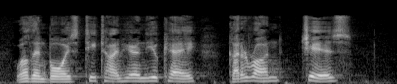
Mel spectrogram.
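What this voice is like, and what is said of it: Strong, striking accent. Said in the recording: “What an accent!”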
